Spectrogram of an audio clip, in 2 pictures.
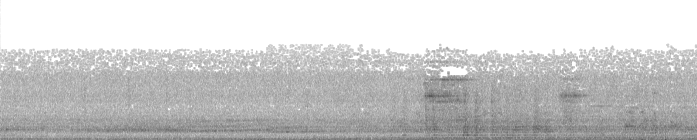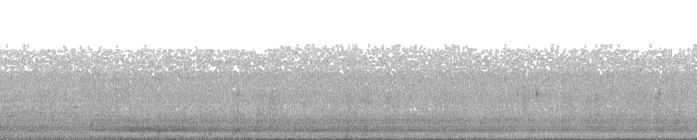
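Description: Driverless metro train heard from inside the carriage while it moves: a steady low rumble of wheels on track with an electric motor whine that drifts in pitch, growing a little louder in the second half.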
